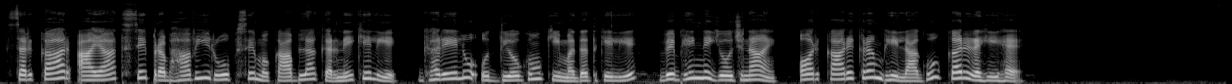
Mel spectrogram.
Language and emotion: Hindi, neutral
